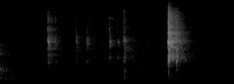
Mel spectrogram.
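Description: A handful of sharp keystrokes on a computer keyboard while a command is entered at a terminal, irregular crisp clicks with one louder final tap, close and alone in silence.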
